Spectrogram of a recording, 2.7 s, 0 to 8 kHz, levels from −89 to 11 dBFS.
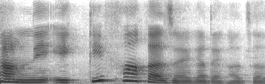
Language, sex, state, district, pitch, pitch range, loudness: Bengali, female, West Bengal, Jalpaiguri, 205 Hz, 160-255 Hz, -17 LUFS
